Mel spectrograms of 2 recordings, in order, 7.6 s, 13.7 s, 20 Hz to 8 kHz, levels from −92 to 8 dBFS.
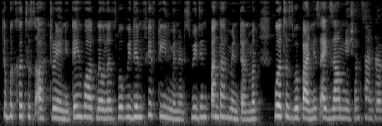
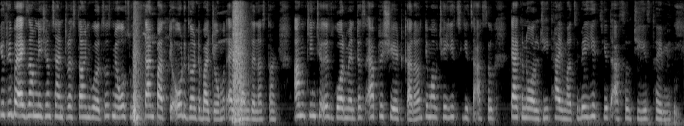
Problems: background sounds at intervals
